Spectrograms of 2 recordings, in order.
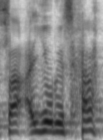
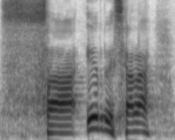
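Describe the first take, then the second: First: The first word has a y sound before r. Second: The first word has no y sound before r. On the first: The speaker calls it wrong. "bukan sa'yur risalah" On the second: The speaker calls it right. "kalau dibacanya sa'ir risalah"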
